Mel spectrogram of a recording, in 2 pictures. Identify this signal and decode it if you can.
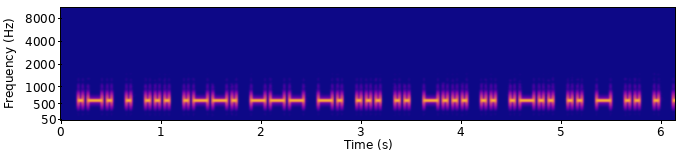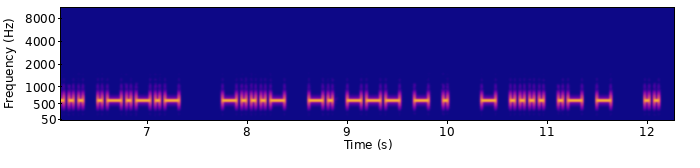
Morse code, heard as a keyed tone, about 25 wpm, 600 Hz. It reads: RESPONSIBILITIES. <BT> NOTE THAT I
